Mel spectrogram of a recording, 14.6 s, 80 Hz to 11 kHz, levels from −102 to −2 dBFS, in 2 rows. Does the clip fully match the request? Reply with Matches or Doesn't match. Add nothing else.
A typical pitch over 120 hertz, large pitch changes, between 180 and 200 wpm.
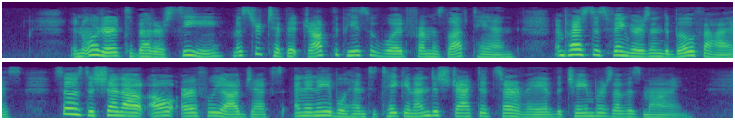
Matches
